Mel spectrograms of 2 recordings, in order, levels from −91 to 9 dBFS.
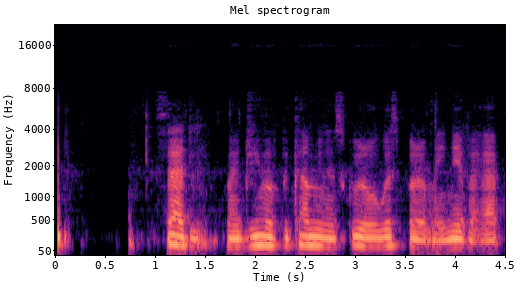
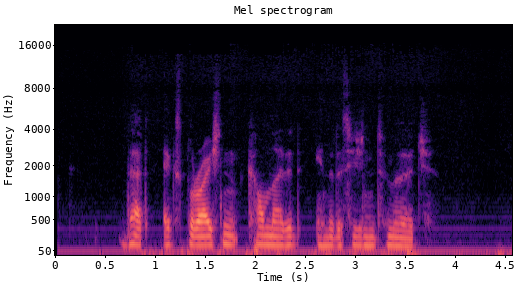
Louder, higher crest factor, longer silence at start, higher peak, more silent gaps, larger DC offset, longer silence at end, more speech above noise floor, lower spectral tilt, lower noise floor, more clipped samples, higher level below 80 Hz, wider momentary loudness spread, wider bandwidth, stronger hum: first, -17 LUFS vs -24 LUFS; about the same, 16 dB vs 20 dB; second, 0.05 s vs 0.65 s; first, 0 dBFS vs -4 dBFS; neither; neither; about the same, 0.05 s vs 0 s; first, 52 dB vs 26 dB; about the same, -10.5 dB/octave vs -9.5 dB/octave; first, -68 dBFS vs -49 dBFS; neither; second, -54 dBFS vs -42 dBFS; first, 22 LU vs 11 LU; second, 5.4 kHz vs 6.2 kHz; neither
